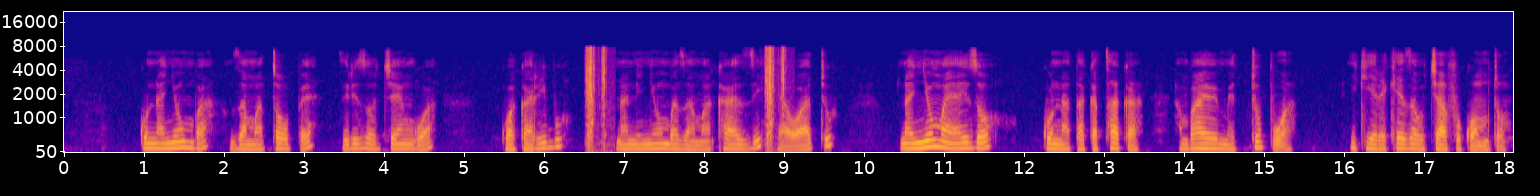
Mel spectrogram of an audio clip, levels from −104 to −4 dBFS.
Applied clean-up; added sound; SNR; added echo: none; Scissors; -2 dB; none.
